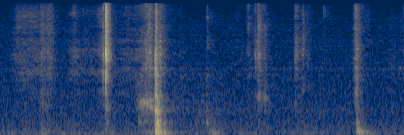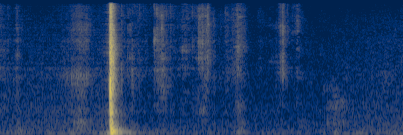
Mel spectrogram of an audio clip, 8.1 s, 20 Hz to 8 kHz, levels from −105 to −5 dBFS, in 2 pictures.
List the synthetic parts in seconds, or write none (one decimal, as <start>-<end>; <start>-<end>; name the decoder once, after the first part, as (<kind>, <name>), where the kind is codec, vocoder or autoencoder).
1.2-6.1 (vocoder, BigVGAN v2)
